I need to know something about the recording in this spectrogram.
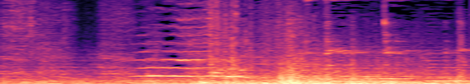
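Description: Film soundtrack music with held tones, joined about a second in by a swelling rush of noise like a crash effect.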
